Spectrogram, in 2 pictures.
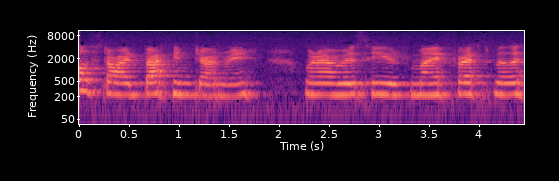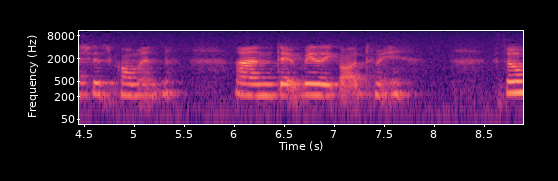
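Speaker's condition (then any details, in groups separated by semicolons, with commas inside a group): Motor neurone disease; onset in left hand; diagnosed five years ago, at age 19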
